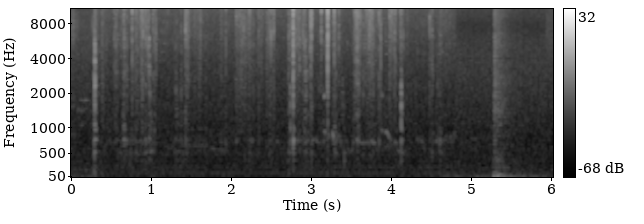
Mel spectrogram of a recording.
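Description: Paper microwave popcorn bag crinkling and rustling as its corners are folded, with scattered sharp clicks of paper and handling. A thump near the end.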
